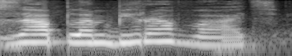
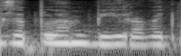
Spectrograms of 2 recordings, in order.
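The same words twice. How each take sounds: First: "Запломбировать" slowly, stressed on final ВАТЬ; drawn-out "Запломбировать", punching the last syllable; correct stress. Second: "запломбировать" wrongly stressed on БИ. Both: Shown as a demonstration. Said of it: "а не".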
